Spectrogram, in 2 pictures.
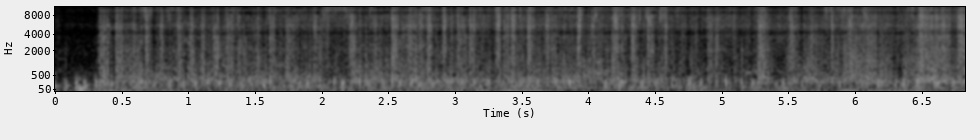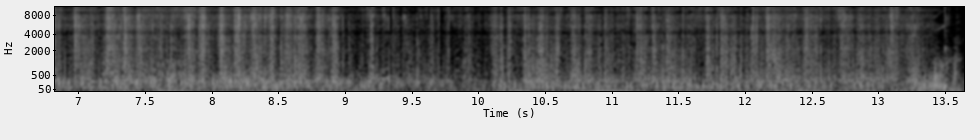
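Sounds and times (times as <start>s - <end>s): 
water bubbles slurping in a bong: 0.0s - 13.6s.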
